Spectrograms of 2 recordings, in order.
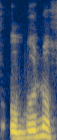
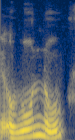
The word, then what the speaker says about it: Ubuntu: by the concept of Ubuntu philosophy. So in my country, we say Ubuntu, but for some part of the Africa, they say Ubuntu.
